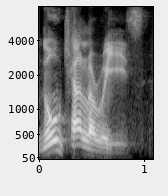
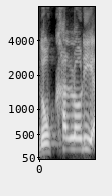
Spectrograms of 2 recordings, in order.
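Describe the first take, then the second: First: Calories is said with English pronunciation. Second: Calories is said with Korean-style syllables. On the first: The speaker calls it right. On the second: The speaker calls it wrong.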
